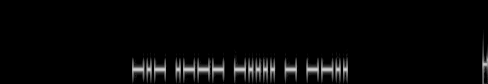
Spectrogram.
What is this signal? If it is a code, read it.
Morse code, heard as a keyed tone, about 34 wpm, 700 Hz. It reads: KJ6TZ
